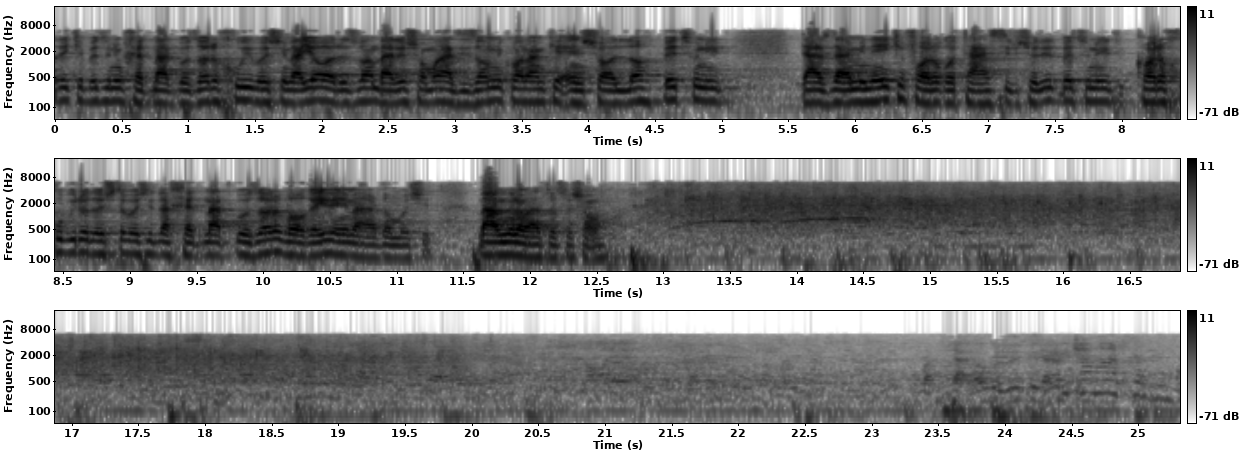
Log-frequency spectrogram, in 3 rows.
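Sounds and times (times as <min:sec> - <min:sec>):
speech: 0:00.0 - 0:12.8
audience applause at a graduation ceremony: 0:12.8 - 0:20.4.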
